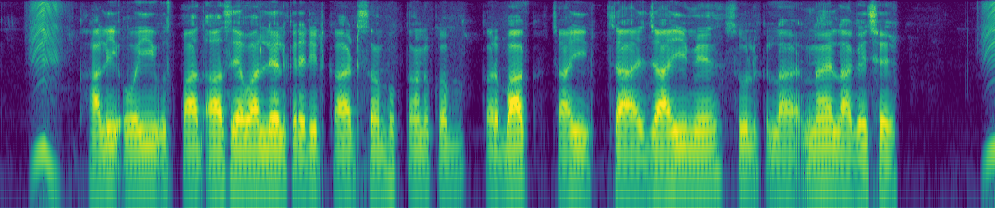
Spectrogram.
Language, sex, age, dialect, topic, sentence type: Maithili, male, 18-24, Eastern / Thethi, banking, statement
